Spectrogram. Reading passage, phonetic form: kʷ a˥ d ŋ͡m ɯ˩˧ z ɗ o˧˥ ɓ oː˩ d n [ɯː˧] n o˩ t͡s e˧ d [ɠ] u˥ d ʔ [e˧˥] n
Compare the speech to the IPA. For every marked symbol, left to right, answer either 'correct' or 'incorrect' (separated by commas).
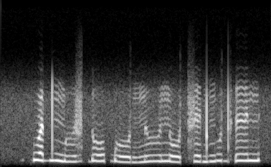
correct, incorrect, incorrect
